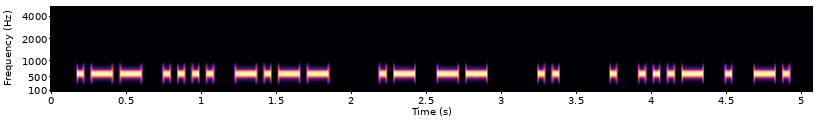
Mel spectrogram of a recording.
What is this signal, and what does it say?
Morse code, heard as a keyed tone, about 25 wpm, 600 Hz. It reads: WHY AM I EVEN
